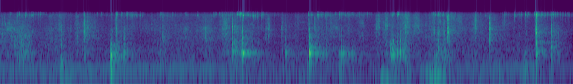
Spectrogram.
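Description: Young Shetland sheepdog puppy rummaging in a cardboard box, chewing and tearing at loose cardboard: irregular crackles, scrapes and rustles.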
